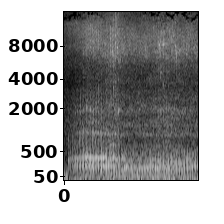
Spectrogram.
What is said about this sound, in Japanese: 道道路はうるさいねこれ多分ねステレオマイクはね環境音よく拾うんですよ指向性がないだからもうねすげえうるさいと思うんだよね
